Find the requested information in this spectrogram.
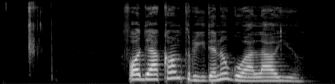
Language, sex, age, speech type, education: Nigerian Pidgin, female, 30-45, spontaneous, tertiary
